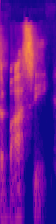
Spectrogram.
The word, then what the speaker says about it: Abbasi: yeah and I realize I mispronounced the director's name earlier it's not a boss it's a Basi and and the work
